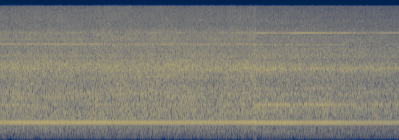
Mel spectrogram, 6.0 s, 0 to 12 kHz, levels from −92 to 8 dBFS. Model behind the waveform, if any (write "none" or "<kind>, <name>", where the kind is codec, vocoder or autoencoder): none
